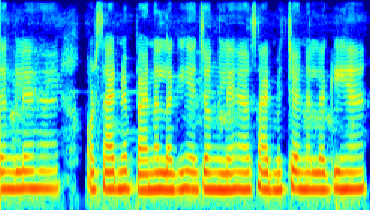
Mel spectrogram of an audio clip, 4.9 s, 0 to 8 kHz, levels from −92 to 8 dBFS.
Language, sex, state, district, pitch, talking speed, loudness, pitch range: Hindi, female, Uttar Pradesh, Shamli, 205 Hz, 170 wpm, -13 LUFS, 200-210 Hz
